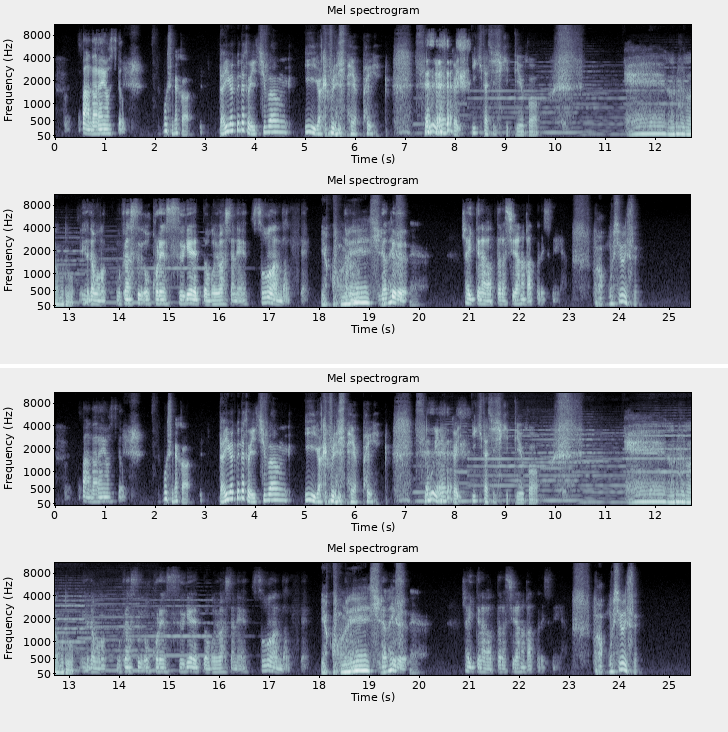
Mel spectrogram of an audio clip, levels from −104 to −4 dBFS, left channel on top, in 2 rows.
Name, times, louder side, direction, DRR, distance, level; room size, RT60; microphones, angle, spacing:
voice 1, 0.6-1.4 7.4-8.3 13.2-17.8 18.5-18.8 19.2-19.8 20.9-22.8, left 6 dB, 80° left, 0.4 m, -24 dB
voice 2, 1.4-1.7 2.2-2.7 3.3-4.7 5.0-6.5 6.8-10.6 11.4-13.1 18.0-20.0 23.1-24.4, right 1 dB, 10° right, 0.3 m, -24 dB
Musical instrument, 7.1-16.4, right 6 dB, 90° right, 0.6 m, -39 dB
8.0 x 4.5 x 5.1 m
head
